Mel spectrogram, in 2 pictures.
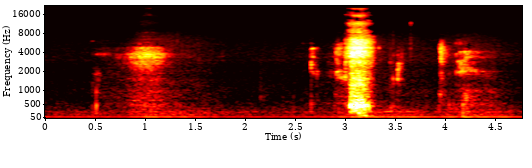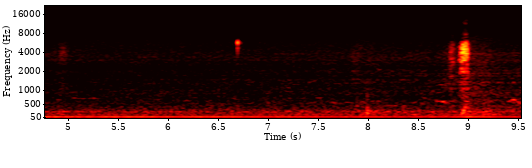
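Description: Soft breathy catches and a muffled, held-back sneeze burst in a quiet room, typical of stifled sneezing.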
